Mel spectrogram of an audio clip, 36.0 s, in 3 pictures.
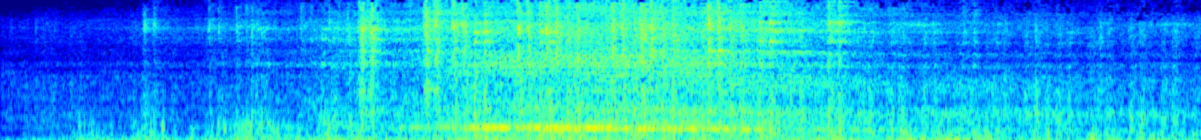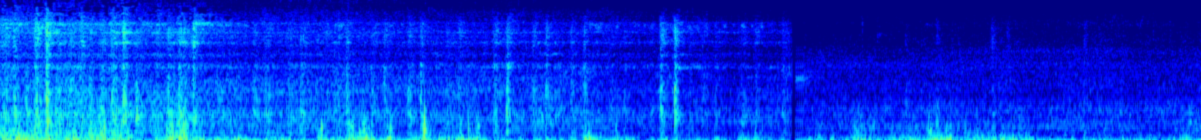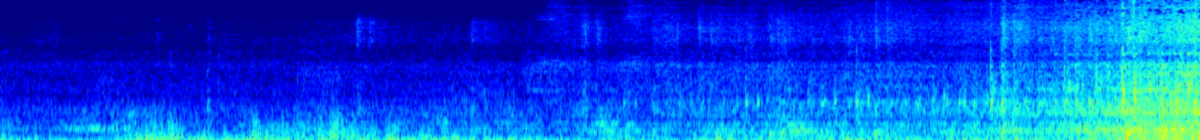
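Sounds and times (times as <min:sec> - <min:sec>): train passing on rails: 0:00.0 - 0:36.0
wheels clacking over rail joints: 0:00.2 - 0:20.0, 0:28.6 - 0:36.0.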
